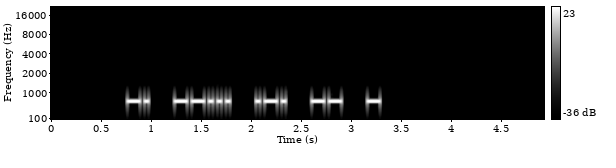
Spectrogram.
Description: Morse code, heard as a keyed tone, about 28 wpm, spaced as for 20 wpm, 700 Hz. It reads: N7RMT
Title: USA Call Signs - 2x Character Spacing - 28wpm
